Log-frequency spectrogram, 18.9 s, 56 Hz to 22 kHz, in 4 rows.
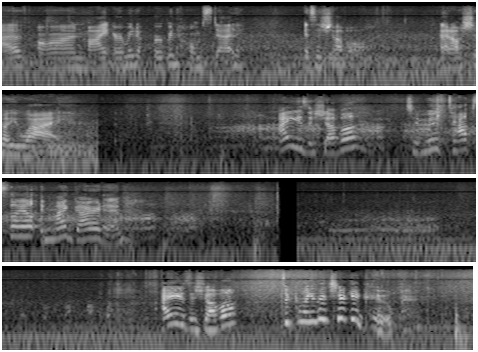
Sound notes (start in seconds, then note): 14.2 chicken cluck; 18.7 sound of leaves falling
